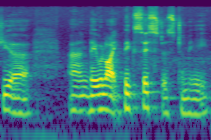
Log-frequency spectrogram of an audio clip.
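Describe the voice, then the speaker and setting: This voice has a dark, mellow tone and a northern English accent. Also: woman. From northern England, near Manchester. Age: 60s. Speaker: convert telling her story. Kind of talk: testimony.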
